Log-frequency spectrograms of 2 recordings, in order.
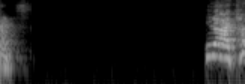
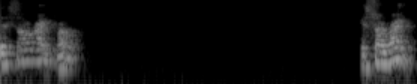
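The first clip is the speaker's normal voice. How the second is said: hushed, understated reassurance; soft consoling; 2 semitones lower, 17 dB quieter than usual. Retold or imitated. Driver consoles a crying passenger, hushed and reassuring. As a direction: say it very softly, with room between the phrases.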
